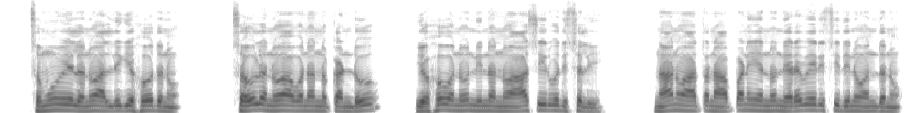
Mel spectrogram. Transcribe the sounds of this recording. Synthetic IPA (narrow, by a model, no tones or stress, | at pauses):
sɐmuʋeːlɐnuɐlːiɡe̞ɦɔːd̪ɐnu | sɐwlɐnuɐʋɐnɐnːukɐɳɖu | jɔɦɔːʋɐnuninːɐnːuaːʃiːɾʋɐd̪isɐli | naːnuaːt̪ɐnɐːpɐɳɛjɐnːunɛɾɐʋeːɾisid̪enuɐnd̪ɐnu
